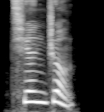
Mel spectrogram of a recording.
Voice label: "签证", Chinese

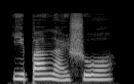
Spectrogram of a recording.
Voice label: "一般来说", Chinese

